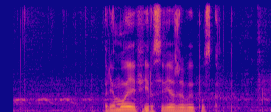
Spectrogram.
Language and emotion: Russian, neutral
